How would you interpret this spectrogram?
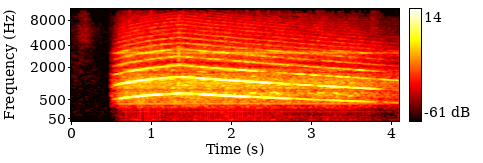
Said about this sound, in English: This ambulance rushes with people said to have been wounded in armed confrontations between Cameroon's military and armed groups from the Central African Republic on the border of the two Central African states.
